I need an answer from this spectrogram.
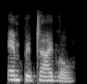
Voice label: "impetigo", Indian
